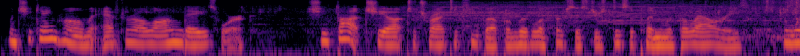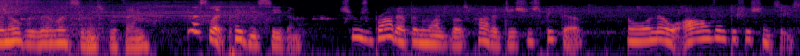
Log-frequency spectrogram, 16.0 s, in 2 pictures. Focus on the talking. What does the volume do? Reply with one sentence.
The volume of the talking stays about the same.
